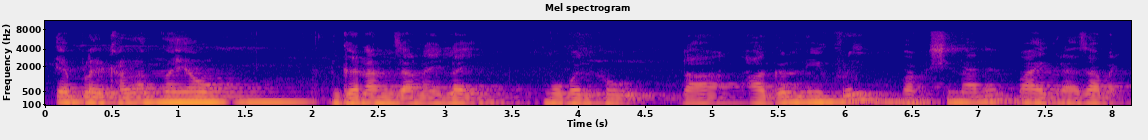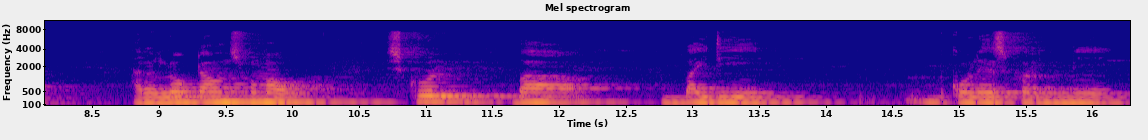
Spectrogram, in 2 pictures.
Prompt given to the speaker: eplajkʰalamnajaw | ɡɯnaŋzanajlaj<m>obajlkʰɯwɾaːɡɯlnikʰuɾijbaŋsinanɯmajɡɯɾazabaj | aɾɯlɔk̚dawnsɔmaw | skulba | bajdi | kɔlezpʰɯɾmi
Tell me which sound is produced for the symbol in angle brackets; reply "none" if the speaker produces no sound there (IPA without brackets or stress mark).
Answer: m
